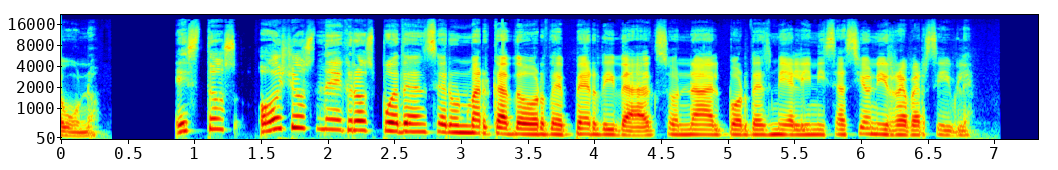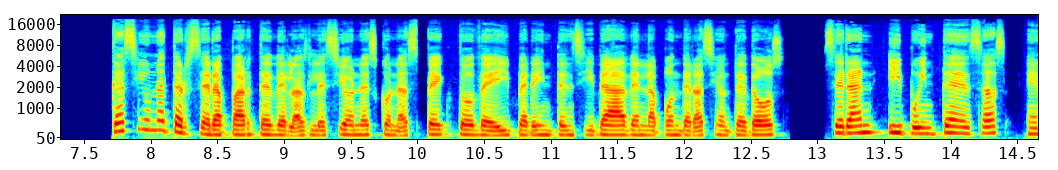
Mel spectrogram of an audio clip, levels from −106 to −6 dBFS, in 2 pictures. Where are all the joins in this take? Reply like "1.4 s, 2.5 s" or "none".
7.6 s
